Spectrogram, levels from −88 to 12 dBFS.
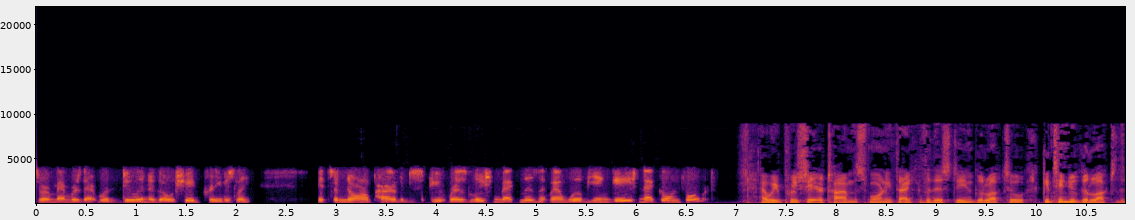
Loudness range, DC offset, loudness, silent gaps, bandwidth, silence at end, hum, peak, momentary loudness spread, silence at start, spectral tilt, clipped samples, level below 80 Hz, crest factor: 1 LU; under 0.1%; -22 LUFS; none; 9.4 kHz; 0 s; none; -6 dBFS; 5 LU; 0 s; -5 dB/octave; under 0.1%; -52 dBFS; 16 dB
